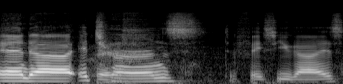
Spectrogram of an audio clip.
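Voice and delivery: plain

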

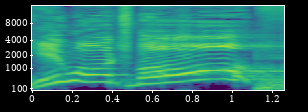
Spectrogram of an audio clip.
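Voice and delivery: put-on British accent. Acting out a scene of begging for more gruel: put-on British accent. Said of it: "I'm the only one with a British accent".

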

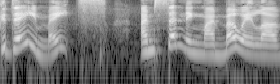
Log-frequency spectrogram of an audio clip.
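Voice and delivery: put-on, attempted Australian accent. Podcast host reading out a listener's message in an attempted Australian accent. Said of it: "I'm not even going to try that".

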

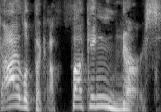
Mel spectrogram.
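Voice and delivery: put-on aggressive, in-your-face delivery. Show how the line was said in the audition, imitating Nicole's aggressive delivery. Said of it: "she says it so like aggressively".

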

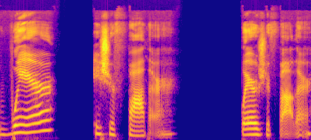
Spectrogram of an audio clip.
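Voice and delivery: hushed voice, words repeated twice. Telling a story about dinner, the mother asks where the father is: imitating my mother. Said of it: "Like this, right?".

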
